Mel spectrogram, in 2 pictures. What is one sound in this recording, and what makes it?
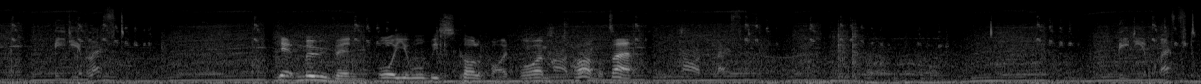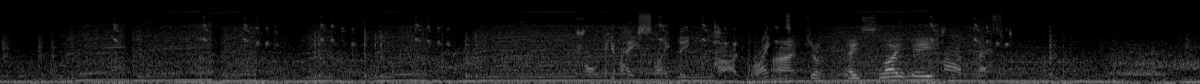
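A rally car engine revs and changes pitch as the car speeds along a winding road.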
